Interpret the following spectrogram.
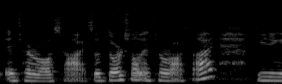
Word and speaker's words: interossei: to be talking about the dorsal intel ross eye or interossei um depending on how you pronounce it i i i pronounce it as interozai so dorsal interossei meaning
